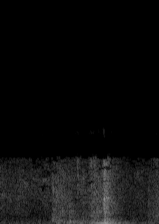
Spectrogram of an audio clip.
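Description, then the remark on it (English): Someone at glass French windows works at them from outside: a soft, muffled rattle and slide that swells to one brief clunk, then settles, with no one talking. “Somebody at the French windows.”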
